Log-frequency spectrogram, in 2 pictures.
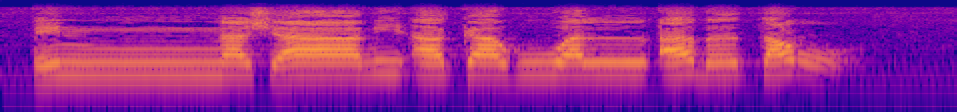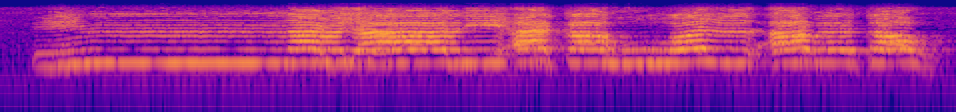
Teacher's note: ان نون مشدد ہے، غنہ ہوگا. هو الاب با ساکن ہے، صفت قلقلہ ادا کریں گے. تر را پر ہو جائے گا اور پہلے چونکہ زبر ہے اس لیے را پر بھی پڑھیں گے.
